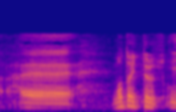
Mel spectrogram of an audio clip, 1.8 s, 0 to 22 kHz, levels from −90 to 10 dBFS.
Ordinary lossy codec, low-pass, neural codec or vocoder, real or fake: MP3, 48 kbps; 7.2 kHz; none; real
